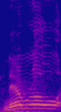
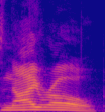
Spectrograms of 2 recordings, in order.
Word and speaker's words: Nairo: And Cope, Nero, the only one on that list who was doing anything in... Bro, it's Nairo, Anti, Ally.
